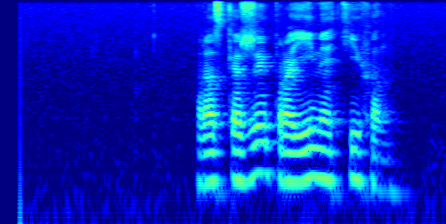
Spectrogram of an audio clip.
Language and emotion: Russian, neutral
